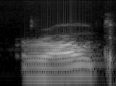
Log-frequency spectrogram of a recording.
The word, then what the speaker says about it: wrote: Yeah, it's just an R. That W is is silent. We don't pronounce it.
